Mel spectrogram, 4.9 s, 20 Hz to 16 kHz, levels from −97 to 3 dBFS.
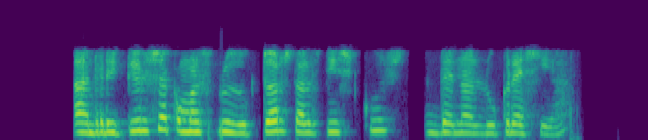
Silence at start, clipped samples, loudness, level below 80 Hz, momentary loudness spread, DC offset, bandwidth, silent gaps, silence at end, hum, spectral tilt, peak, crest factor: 0.55 s; under 0.1%; -17 LUFS; -58 dBFS; 11 LU; under 0.1%; 4.3 kHz; 3.07-3.18 s; 0.6 s; none; -9 dB/octave; -2 dBFS; 16 dB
